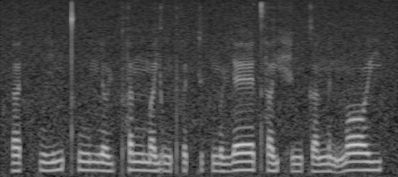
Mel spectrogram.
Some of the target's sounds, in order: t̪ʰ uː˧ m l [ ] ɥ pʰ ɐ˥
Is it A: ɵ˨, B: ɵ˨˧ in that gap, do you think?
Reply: A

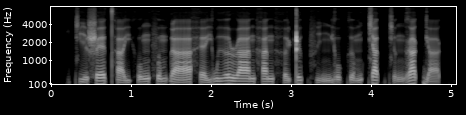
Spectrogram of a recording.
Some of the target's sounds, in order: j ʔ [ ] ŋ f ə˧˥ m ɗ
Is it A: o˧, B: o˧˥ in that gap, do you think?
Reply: B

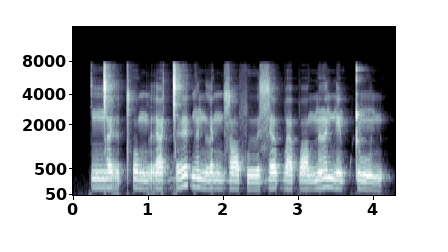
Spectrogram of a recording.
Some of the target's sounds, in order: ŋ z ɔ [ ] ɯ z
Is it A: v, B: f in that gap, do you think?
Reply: B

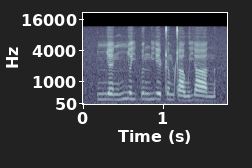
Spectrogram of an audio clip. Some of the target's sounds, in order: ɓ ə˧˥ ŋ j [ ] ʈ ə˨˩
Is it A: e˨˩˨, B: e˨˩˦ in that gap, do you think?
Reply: B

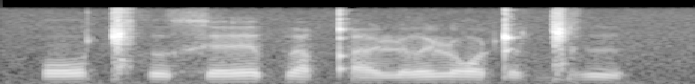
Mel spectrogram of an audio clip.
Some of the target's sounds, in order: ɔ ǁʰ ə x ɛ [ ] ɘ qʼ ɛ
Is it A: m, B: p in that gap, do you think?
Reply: B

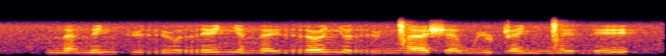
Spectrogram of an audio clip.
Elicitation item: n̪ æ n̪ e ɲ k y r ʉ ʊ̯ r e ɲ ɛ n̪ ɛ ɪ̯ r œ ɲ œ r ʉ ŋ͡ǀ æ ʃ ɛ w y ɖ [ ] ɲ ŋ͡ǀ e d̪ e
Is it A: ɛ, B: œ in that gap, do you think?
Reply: A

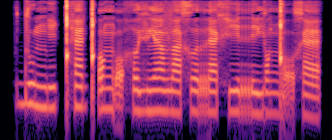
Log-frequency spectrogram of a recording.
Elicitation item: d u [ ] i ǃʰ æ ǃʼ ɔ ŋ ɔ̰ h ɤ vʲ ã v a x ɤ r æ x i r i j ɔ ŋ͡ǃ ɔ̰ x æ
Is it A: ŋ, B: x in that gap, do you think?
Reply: A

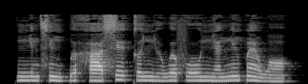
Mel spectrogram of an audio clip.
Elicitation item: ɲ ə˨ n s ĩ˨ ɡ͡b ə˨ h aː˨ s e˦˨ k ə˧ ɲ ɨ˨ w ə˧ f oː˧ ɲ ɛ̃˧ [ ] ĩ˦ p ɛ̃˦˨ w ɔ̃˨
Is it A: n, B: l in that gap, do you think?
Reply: A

